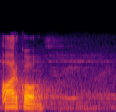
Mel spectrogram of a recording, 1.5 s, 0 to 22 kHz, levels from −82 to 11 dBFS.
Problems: none marked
